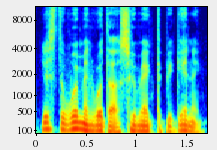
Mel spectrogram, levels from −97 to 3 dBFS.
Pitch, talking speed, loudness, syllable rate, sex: 100 Hz, 350 wpm, -18 LUFS, 7.8 syllables/s, male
